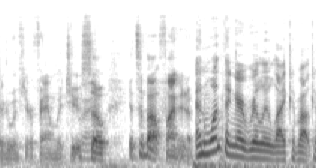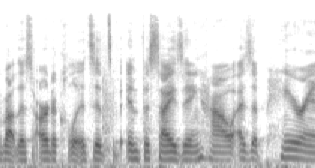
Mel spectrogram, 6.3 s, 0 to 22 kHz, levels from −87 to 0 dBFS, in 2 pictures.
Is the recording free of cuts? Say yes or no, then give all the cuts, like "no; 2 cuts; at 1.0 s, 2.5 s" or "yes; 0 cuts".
no; 3 cuts; at 1.9 s, 3.1 s, 4.3 s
